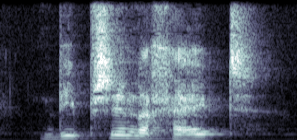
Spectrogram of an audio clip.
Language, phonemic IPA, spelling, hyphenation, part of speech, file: Dutch, /ˌdipˈsɪ.nəx.ɦɛi̯t/, diepzinnigheid, diep‧zin‧nig‧heid, noun, Nl-diepzinnigheid.ogg
- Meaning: profundity, depth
